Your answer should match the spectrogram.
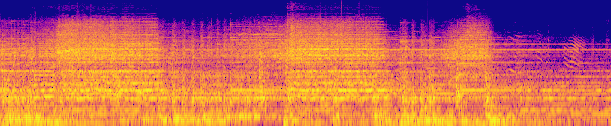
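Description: High school marching band playing: sustained brass and wind chords over drums and front-ensemble percussion, with brighter, fuller swells about a second in and again around four seconds, easing off slightly near the end.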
